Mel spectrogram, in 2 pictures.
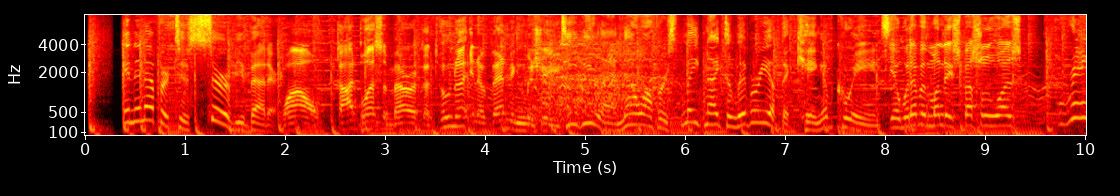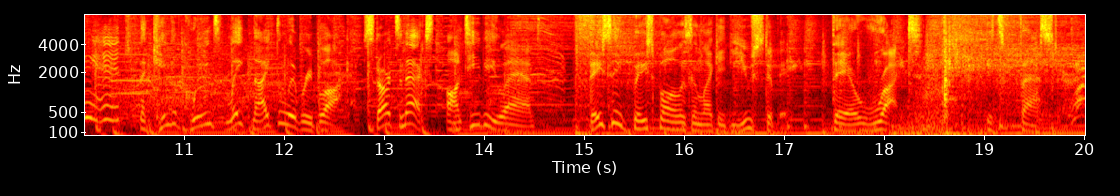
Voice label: Promo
